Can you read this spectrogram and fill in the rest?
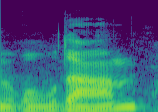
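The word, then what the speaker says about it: Rhodan: Ich kann mich erinnern, ich habe mir ein Hörspiel angehört und da war so die Diskussion oder irgendein Interview, das heißt nicht Roden, sondern Rodan.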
